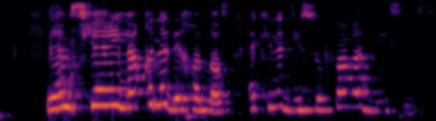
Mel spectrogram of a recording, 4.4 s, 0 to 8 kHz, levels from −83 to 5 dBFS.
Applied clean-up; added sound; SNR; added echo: none; none; none; none.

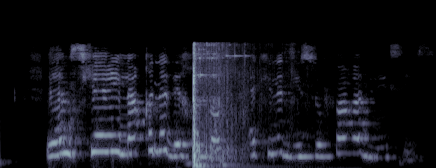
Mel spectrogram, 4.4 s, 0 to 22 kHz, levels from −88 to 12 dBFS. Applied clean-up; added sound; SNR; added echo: none; Shatter / Crushing; -5 dB; none.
